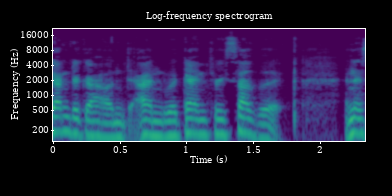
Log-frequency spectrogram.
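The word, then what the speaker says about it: Southwark: in London all right it's called souk okay but it's spelled Sou South walk south walk I hate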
